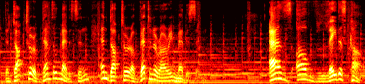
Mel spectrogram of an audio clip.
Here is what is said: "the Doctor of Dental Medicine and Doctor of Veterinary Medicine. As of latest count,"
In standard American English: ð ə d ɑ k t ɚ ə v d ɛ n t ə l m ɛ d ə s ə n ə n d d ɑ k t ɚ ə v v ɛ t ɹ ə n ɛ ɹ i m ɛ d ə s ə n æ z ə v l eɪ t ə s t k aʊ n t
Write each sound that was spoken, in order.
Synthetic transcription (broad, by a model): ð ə d ɑ k t ɚ ə v d ɛ n t ə l m ɛ d ə s ə n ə n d d ɑ k t ɚ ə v v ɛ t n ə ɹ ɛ ɹ i m ɛ d ə s ə n æ z ə v l eɪ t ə s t k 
